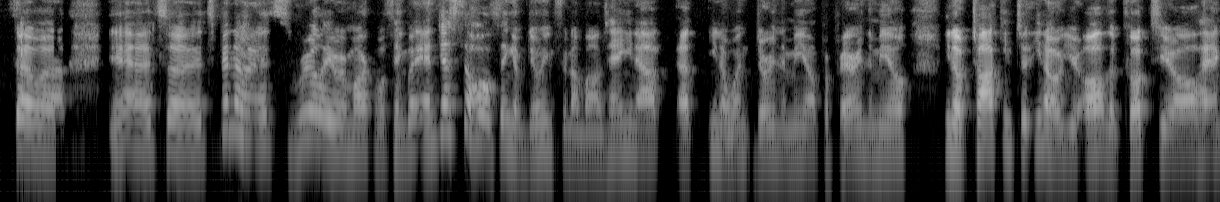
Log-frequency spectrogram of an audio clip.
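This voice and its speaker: With a dry, close sound and no echo, a man talks at a fairly quick pace in a high pitch with ordinary pitch variation. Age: 60s. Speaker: activist and author. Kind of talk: interview. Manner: halting, many fillers.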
